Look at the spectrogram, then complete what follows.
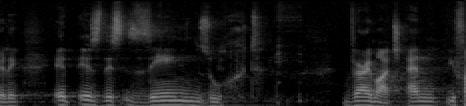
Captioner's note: speaking German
